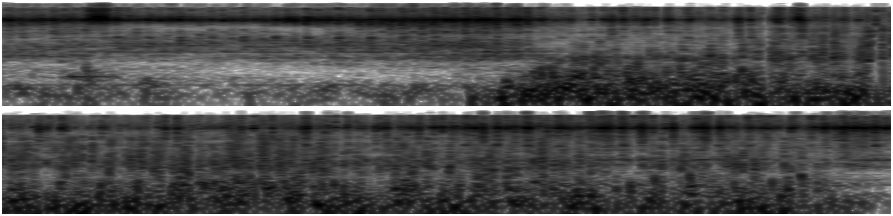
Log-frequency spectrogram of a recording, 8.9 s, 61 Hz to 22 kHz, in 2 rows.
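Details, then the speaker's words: 2005 Ford Expedition 5.4L Triton V8 with a failing forward clutch: fast, uneven clatter about four a second from the valve cover. Bad cam phaser or lifter suspected, and possibly not firing on all cylinders. "wagon noise coming out of the valve cover here and we all know what that is from watching these previous videos that are going to be a bad cam feasor or a lifter inside of"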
